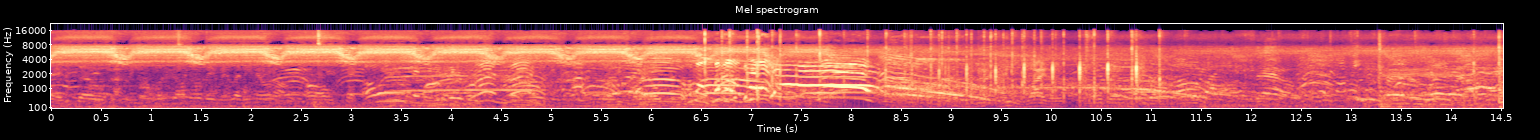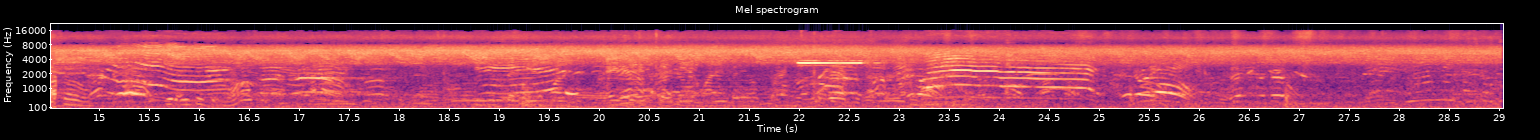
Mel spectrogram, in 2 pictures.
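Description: Boys on a sideline talk and call out outdoors.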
